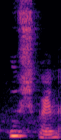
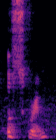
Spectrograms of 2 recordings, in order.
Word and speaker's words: Uskrim: Uskrim is pronounced ushgrim and not uskrim.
